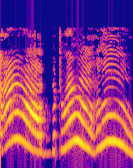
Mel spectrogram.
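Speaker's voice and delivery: very high, lively, all-over-the-place pitch. Showing how lively the speaker greets torero: imitating own lively greeting. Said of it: "I'm all over. I'm like".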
